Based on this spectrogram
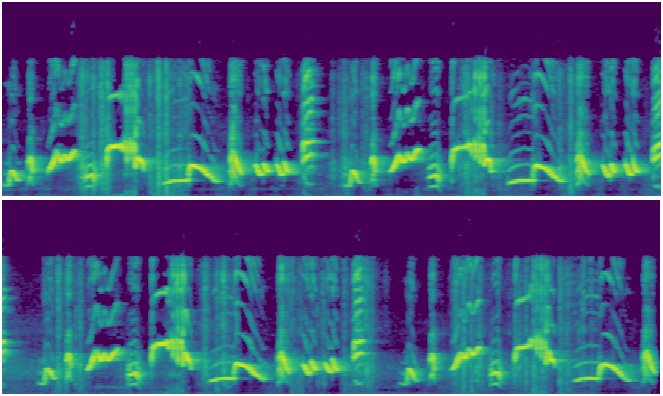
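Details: Oriental magpie-robin singing. Rich, varied whistled phrases with rising and falling slurs, repeating a similar motif about every two and a half seconds, with some sharp clicks between them.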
